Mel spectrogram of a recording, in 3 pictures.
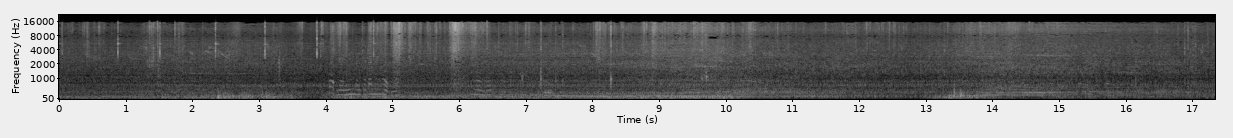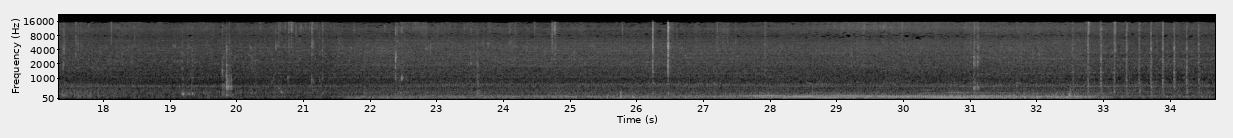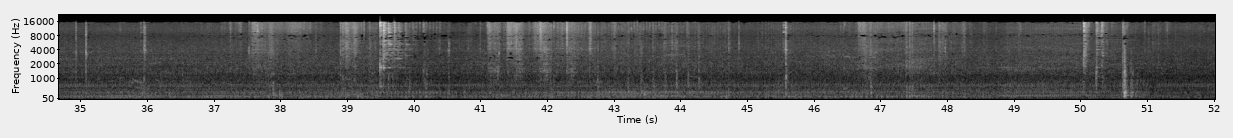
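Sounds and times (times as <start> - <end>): vehicle engines running: 0.0 - 52.0.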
